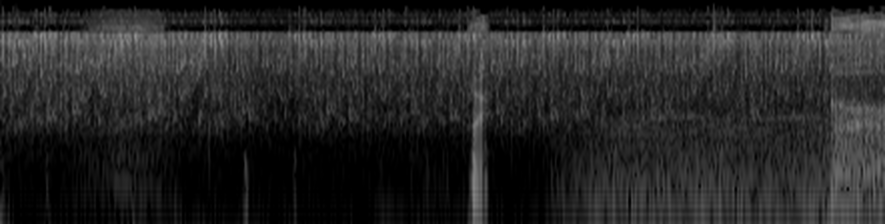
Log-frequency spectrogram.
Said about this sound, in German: So, wir machen mal wieder unseren schönen Bach, ja. Wir, wir mal wieder ein bisschen. Ach, ist das herrlich.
